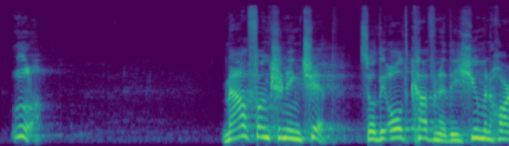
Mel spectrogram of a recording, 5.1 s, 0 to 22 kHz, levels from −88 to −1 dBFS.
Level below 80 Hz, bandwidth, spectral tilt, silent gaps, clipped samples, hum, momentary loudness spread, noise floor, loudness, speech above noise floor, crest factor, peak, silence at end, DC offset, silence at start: -72 dBFS; 18.5 kHz; -5.5 dB/octave; none; under 0.1%; none; 9 LU; -66 dBFS; -21 LUFS; 46 dB; 18 dB; -4 dBFS; 0 s; under 0.1%; 0.1 s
